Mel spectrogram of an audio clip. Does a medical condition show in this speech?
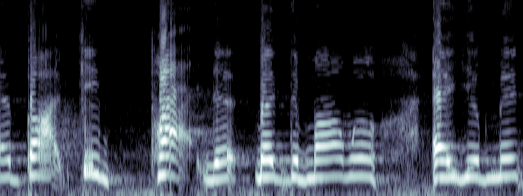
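Yes: cerebral palsy; speech impairment.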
